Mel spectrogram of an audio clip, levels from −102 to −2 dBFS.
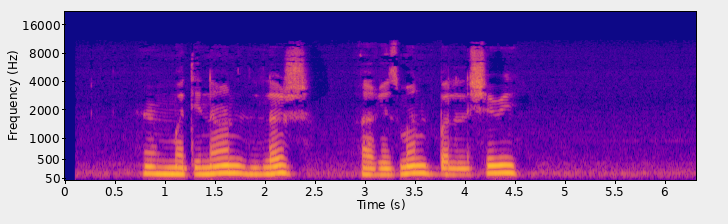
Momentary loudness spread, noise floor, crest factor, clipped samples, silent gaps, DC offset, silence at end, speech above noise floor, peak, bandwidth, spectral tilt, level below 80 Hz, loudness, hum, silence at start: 9 LU; -55 dBFS; 16 dB; under 0.1%; none; under 0.1%; 1.8 s; 33 dB; -10 dBFS; 10.5 kHz; -7.5 dB/octave; -68 dBFS; -24 LUFS; none; 0.75 s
